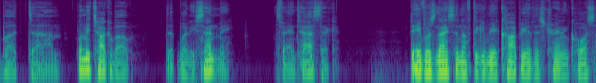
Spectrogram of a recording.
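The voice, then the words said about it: Sick, changed-sounding voice. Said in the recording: “my voice has changed in this segment, because I'm now sick.”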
